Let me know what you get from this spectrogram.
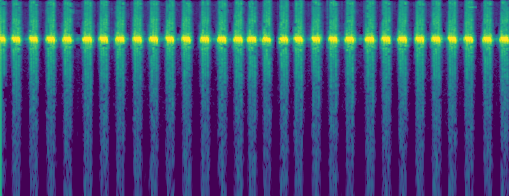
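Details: Long unbroken train of cricket chirps, brisk and metronomic at around four per second, each pulse high and ringing; quiet background throughout.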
